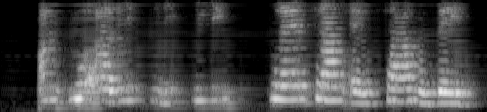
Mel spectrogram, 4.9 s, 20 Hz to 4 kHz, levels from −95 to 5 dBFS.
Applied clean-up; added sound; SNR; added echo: neural mask model DeepFilterNet 3.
